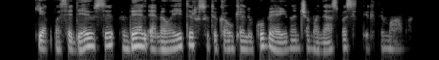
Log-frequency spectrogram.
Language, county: Lithuanian, Kaunas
